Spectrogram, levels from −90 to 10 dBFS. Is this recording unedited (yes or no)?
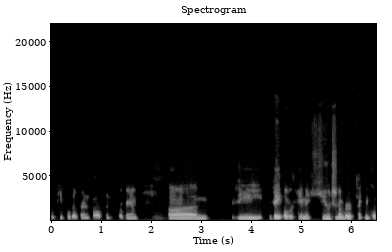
yes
